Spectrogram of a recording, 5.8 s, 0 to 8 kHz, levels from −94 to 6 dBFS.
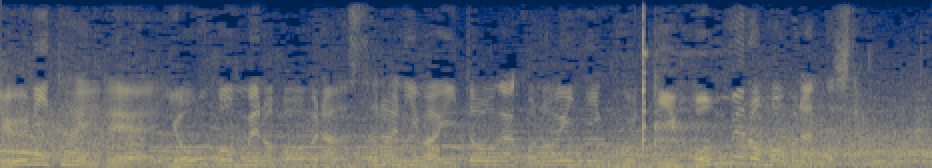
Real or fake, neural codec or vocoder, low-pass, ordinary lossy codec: real; none; none; none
